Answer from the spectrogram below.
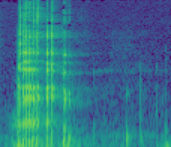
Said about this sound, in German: Das war ein Rülpser und der kam von dir. Okay, ja, ich gebe es. Ja, ich habe ihn, hab ihn aufgenommen. der geht jetzt raus in die Welt.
